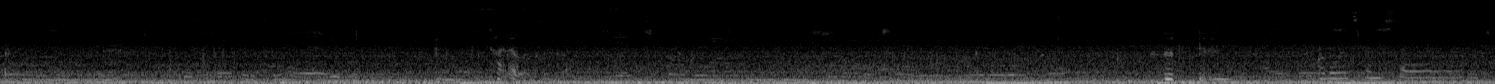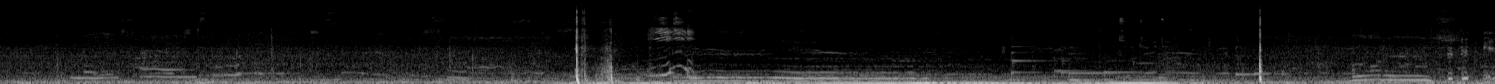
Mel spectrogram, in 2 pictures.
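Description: A car engine hums low and steady from inside a slowly moving car.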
